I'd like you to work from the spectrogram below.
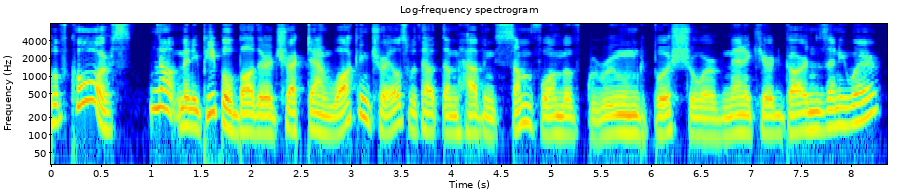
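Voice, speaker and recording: In an ASMR roleplay spoken to the listener, a performer plays a friendly, poetic male lumberjack who is chatty and gently courteous. The voice is medium-pitched and close to an everyday speaking voice.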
